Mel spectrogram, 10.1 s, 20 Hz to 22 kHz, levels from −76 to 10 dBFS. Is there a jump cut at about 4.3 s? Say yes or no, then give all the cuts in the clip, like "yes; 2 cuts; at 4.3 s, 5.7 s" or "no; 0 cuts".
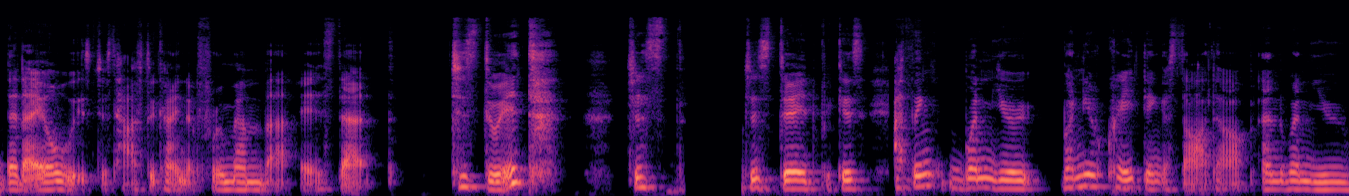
no; 3 cuts; at 5.6 s, 6.7 s, 7.9 s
